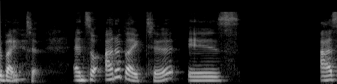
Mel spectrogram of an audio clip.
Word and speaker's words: 아르바이트: so this is how it's pronounced in Korean, Okay. 아르바이트.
